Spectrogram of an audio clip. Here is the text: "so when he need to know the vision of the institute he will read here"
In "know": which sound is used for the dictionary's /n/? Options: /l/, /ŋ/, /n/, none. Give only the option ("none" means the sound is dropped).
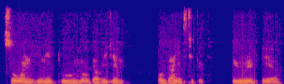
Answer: /n/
